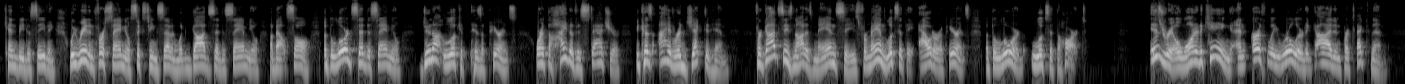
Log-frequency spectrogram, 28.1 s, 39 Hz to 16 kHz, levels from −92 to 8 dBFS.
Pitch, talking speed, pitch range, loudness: 145 Hz, 155 wpm, 120-180 Hz, -27 LUFS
